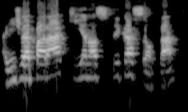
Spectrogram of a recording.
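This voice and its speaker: A Brazilian woman teaching a French lesson online, explaining patiently and ending nearly every point with a quick "tá?". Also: mid-range voice, fairly bright tone, poor audio. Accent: Brazilian Portuguese.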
